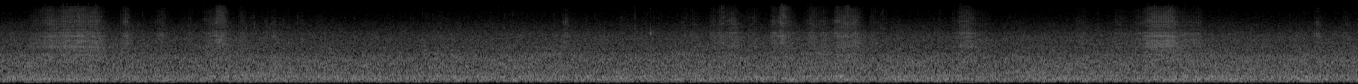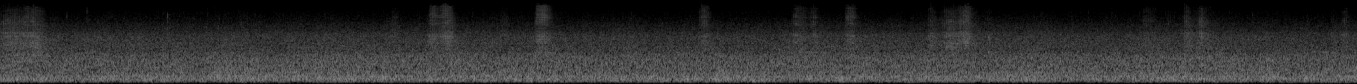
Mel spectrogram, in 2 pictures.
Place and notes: Hastedter Osterdeich, Bremen, Germany - Hydroelectric power plant
Using binaural microphones, capturing a buzzing sound and the sound of flowing water.
Deutschland, 13 May 2020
